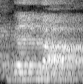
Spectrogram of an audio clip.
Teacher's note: अनुसार की ध्वनि नाक से निकलती है, वर्ण की शिरोरेखा पर बिंदु के रूप में इसे लगाया जाता है।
